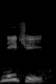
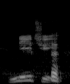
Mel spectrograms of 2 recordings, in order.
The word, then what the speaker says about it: Nietzsche: today alone today alone so I share this out to a lot of people uh it's PR it's pronounced it's pronounced Nietzsche um Nietzsche I know he's messing with us I like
